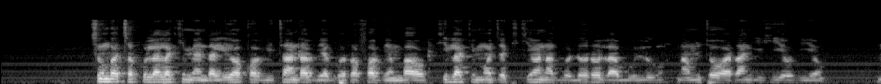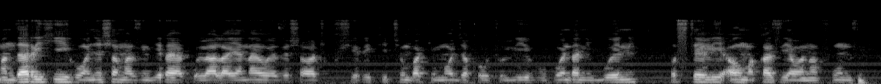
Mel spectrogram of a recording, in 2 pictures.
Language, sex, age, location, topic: Swahili, male, 18-24, Nairobi, education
